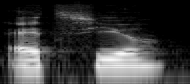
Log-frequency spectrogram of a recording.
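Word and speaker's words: Ezio: It's just e z i o in Italian. Etsio auditori if you want to say it the Italian way.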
